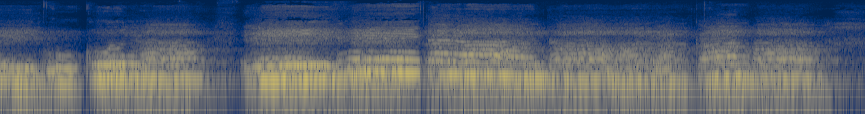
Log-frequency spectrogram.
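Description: A group of people singing a slow song together, in sung phrases of a second or two with short breaks between them.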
